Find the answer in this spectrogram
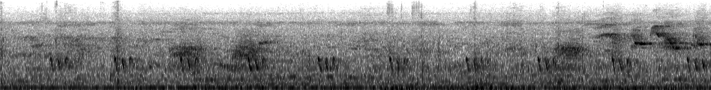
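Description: Birds chirping: a short chirp repeated evenly, roughly three every two seconds, with a louder run of higher chirps near the end, over a steady low hum.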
